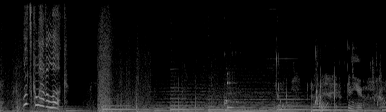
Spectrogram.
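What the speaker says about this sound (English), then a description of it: "it sounds like a water droplet is on the second floor" Water droplets in Genshin Impact making a few soft watery drips and squishy plops, faint and spaced apart, with tonal game music sounds and a short burst of voice around them.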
